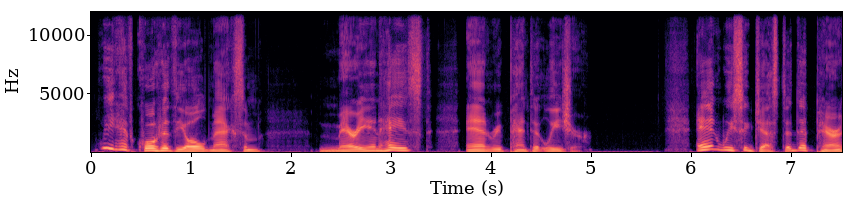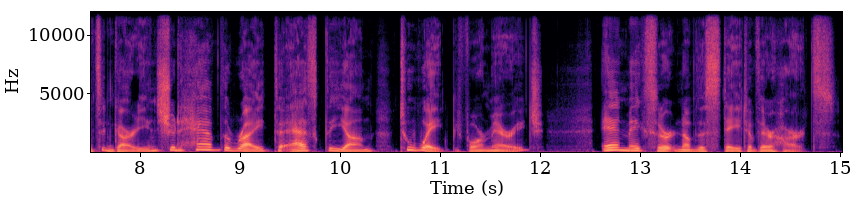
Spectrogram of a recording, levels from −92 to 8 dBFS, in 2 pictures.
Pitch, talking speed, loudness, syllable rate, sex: 140 Hz, 165 wpm, -18 LUFS, 4.8 syllables/s, male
